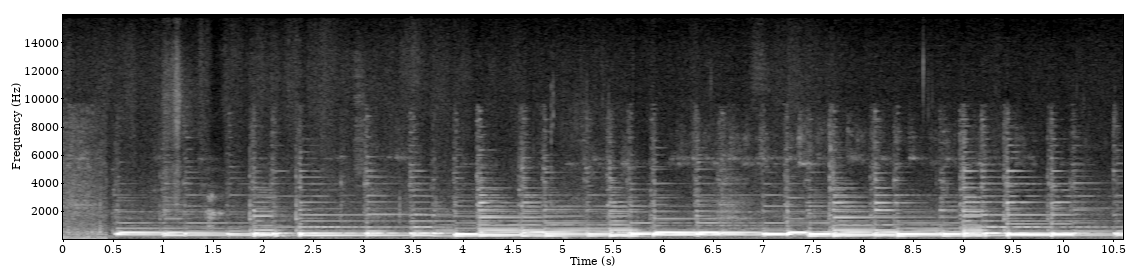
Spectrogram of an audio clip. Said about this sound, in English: I found that one of the best ways that I can process the whole transition to online learning and teaching is to write a song. So I wrote a song. I'd like to share that with you guys now. Here we go.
